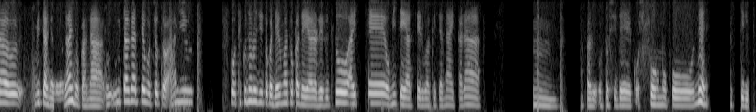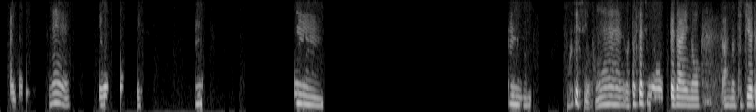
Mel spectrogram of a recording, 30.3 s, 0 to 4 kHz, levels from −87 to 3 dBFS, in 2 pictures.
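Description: Right at the start, from 0.47 to 0.69 s, the speech gives way to steady hiss for about 220 ms, and roughly 150 ms of actual speech is gone. Then from 2.09 to 2.13 s there's another 40 ms gap, all of it speech. Both sound like sound dropped by the voice detector: the sender's detector likely decided those bits were background, stopped transmitting, and the far end filled in with comfort noise until speech triggered it again.

After that it gets choppier. From 3.23 to 4.79 s the speech keeps cutting in and out, with about 760 ms swapped for synthetic noise. From 5.91 to 8.01 s the dropouts are lighter, about 280 ms in total. The big one runs from 9.67 to 27.03 s, where roughly 11 seconds of that stretch is comfort noise, so the speech comes through in fragments. From 28.51 to 30.05 s it happens again, about 260 ms replaced. That's sound chopped by the voice detector, with its likely cause being the detector toggling on and off across quiet syllables and word edges. 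Throughout, the call path's band limit is audible, with nothing above 4 kHz, which fits G.711 mu-law.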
